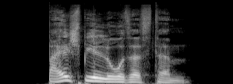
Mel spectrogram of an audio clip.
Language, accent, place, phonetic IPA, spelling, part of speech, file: German, Germany, Berlin, [ˈbaɪ̯ʃpiːlloːzəstəm], beispiellosestem, adjective, De-beispiellosestem.ogg
- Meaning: strong dative masculine/neuter singular superlative degree of beispiellos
